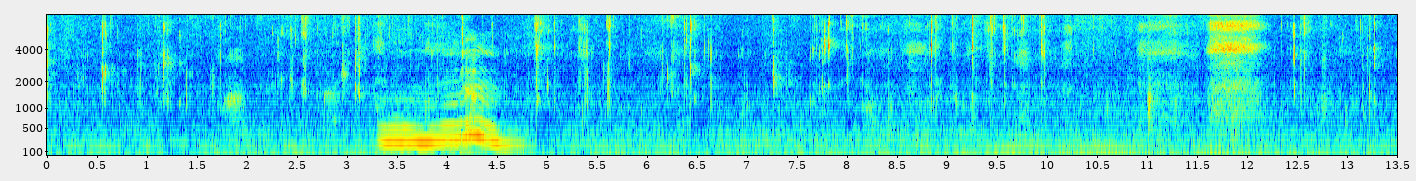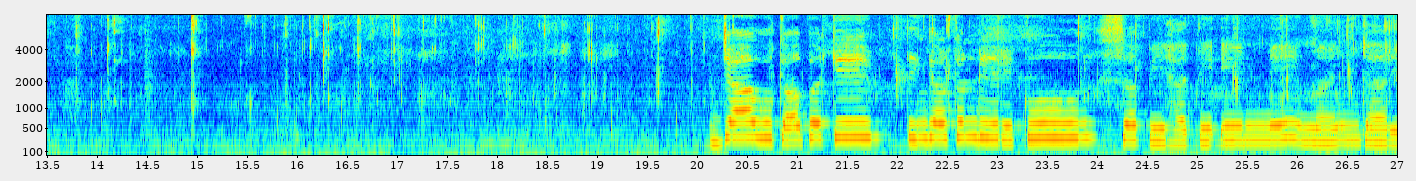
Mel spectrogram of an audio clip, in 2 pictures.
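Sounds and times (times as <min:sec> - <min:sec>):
close chewing and mouth smacks: 0:00.0 - 0:11.4, 0:12.2 - 0:27.0
breathy rush: 0:10.1 - 0:12.4.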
